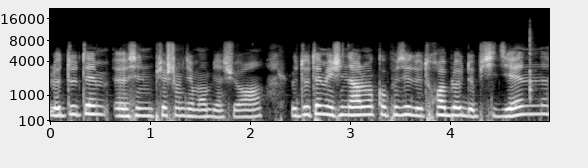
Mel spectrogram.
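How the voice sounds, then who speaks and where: A woman's fairly high voice in a monotone, flat intonation at a fairly quick pace. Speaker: gaming youtuber. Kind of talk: gameplay commentary.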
